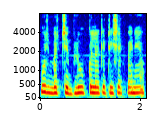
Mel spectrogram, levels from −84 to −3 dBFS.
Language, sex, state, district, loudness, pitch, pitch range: Hindi, female, Karnataka, Bangalore, -15 LUFS, 200 Hz, 200-205 Hz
